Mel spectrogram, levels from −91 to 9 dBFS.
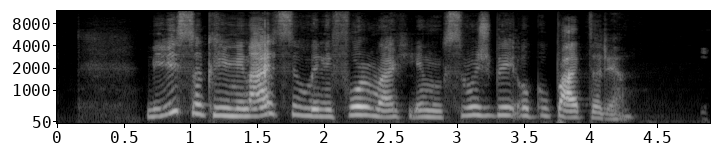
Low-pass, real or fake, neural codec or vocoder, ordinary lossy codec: none; fake; codec, 24 kHz, 0.9 kbps, WavTokenizer, medium music audio release; none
